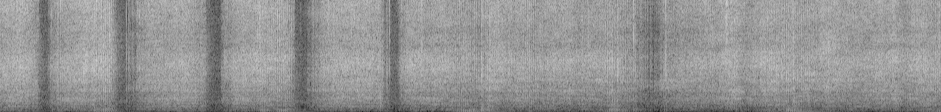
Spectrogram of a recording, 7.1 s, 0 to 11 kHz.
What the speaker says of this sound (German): Ich habe hier dann ein grobes Schleifpapier, das ist extrem grob, 40er.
